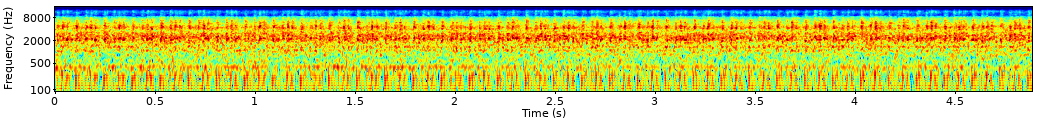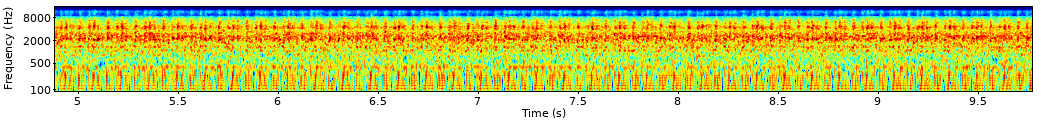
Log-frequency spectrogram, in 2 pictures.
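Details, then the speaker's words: Freshly rebuilt twin-turbo Fummins diesel on first start, injection pump timing just set, no coolant, fuel leak present: even, steady idle clatter at about three and a half beats a second, no knocks or misses; sounds super healthy. "Well, huge progress, huge step in the right direction. This thing sounds super healthy."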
